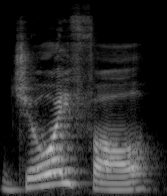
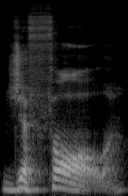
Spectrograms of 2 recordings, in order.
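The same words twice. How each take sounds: First: "Joyful" with JOY stressed; first-syllable stress. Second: "joyful" said juh-FULL, reduced first syllable; second-syllable stress. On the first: Teacher showing which part is stressed, "Joyful" with front stress. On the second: Teacher showing misplaced stress, "joyful" stressed on FUL. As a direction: swallow the JOY and stress the end of "joyful". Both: Shown as a demonstration. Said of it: "what part of the word is stressed".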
